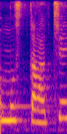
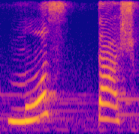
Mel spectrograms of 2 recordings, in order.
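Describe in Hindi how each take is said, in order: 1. इस शब्द का अंत 'ch' की आवाज़ से होता है। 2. इस शब्द का अंत 'sh' की आवाज़ से होता है। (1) "इसको मुस्ताचे नहीं पढ़ना" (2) "ये च नहीं है, ये श की साउंड है"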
